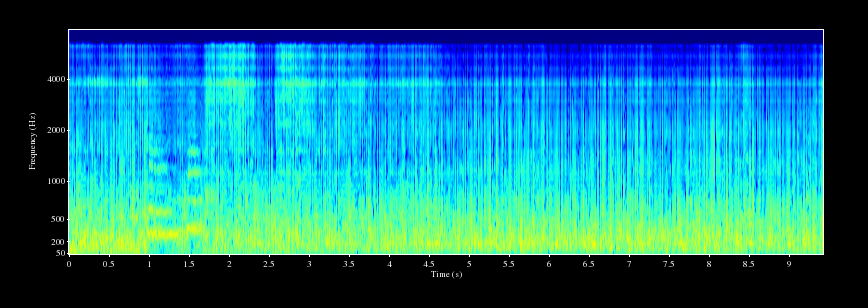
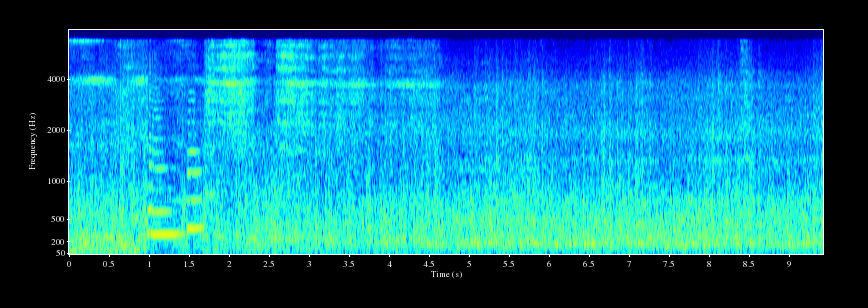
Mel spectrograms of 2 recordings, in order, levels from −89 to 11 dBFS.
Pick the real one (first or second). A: second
